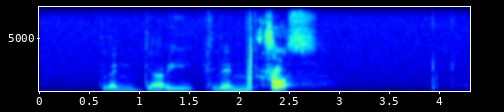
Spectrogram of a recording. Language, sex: English, male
